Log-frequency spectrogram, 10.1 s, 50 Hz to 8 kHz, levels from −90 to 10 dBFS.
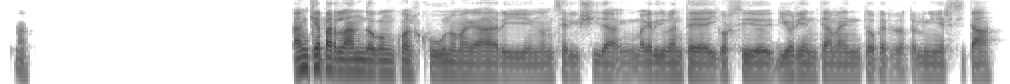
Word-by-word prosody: Ah. - - -8 2.6
Anche 140 +1 +7
parlando 110 -4 +6
con 105 0 +1
qualcuno, 95 -1 -1
magari, 85 -2 -1
non 85 +1 -7
sei 85 - -5
riuscita 90 0 -3
i - - -9
magari 90 +1 -3
durante 90 0 -1
i 85 -1 +1
corsi, 100 - -4
di 90 -1 +1
o - - -5
di 90 +1 -3
orientamento 85 -2 -2
per - - -6
per - - -9
l'università? 90 0 -4
90 Hz, 125 wpm, -25 LUFS, 85-95 Hz, 2.6 s, Anche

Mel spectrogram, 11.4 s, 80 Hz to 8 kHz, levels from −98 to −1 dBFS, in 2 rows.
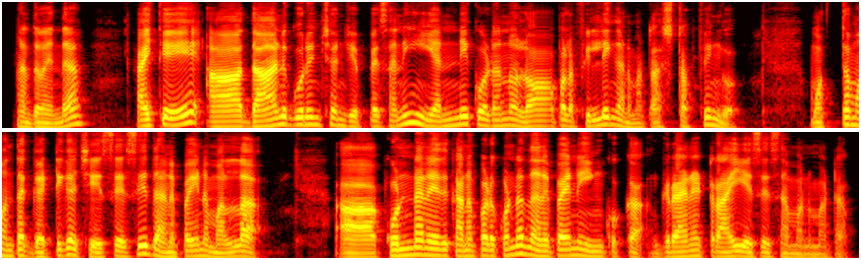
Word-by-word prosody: అర్థమయిందా? 110 - 0 0.4
అయితే 145 +4 +4 0.3
ఆ - - +7 0.2
దాని 140 +8 +6
గురించని 165 -3 -2
జెప్పేసని 130 +8 -4
ఇయన్నీ 140 +7 -1
కూడాను 145 -1 -2
లోపల 130 +1 -1
ఫిల్లింగ్ 145 +4 -1
అనమాట. 100 0 -7
స్టఫింగు - - -5 0.6
మొత్తం 110 +9 -3
అంతా 145 +2 0
గట్టిగా 150 +2 0
చేసేసి 115 - 0
దానిపైన 125 +4 0
మల్లా 120 +4 +2 0.7
ఆ - - +5 0.2
కుండనేది 150 0 +3
కనపడకుండా 140 +7 0
దాని 130 - +3
పైన 145 +1 +4
ఇంకొక 120 -1 -6 0.2
గ్రానైట్ 120 +1 +2
రాయేసేసాం 110 -3 0
అనమాట. 90 -2 -10
130 Hz, 140 wpm, -26 LUFS, 115-150 Hz, 0.7 s, ఆ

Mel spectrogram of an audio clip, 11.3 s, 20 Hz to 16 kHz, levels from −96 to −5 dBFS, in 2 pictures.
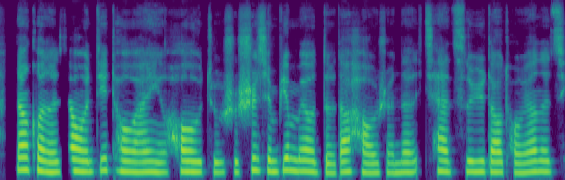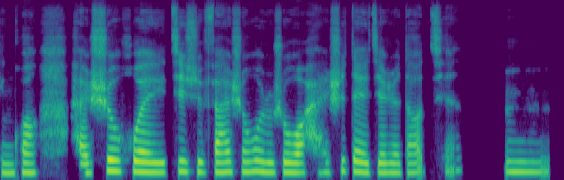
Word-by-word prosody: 那 245 0 +6
可 240 -2 +3
能 200 0 +3
像 230 +1 +4
我 210 - +4
低 225 +3 -3
头 225 -3 0
完 205 0 +2
以 195 - 0
后， 210 +1 +2
就 200 -1 -5
是 200 +1 -4
事 240 +3 0
情 220 -2 0
并 240 +1 +1
没 225 -1 +1
有 215 -1 +3
得 185 -2 -4
到 210 +2 +3
好 190 -2 -1
转 190 0 -5
的， 200 +1 -1
下 215 -1 0
次 210 0 -3
遇 210 0 0
到 205 -1 +3
同 190 -1 -3
样 210 +2 +2
的 210 -1 0
情 185 -3 -6
况 190 0 -1 0.3
还 180 0 -2
是 225 +3 +3
会 200 -3 +2
继 215 +2 -2
续 205 0 -3
发 200 +1 +1
生， 205 0 -3
或 215 -1 +1
者 195 -1 0
说 200 -1 0
我 190 - +4
还 195 - -6
是 220 - -4
得 205 -2 +1
接 190 0 -2
着 185 -1 -2
道 185 +1 -4
歉。 230 - -14 0.4
嗯。 205 -1 -5
205 Hz, 265 characters per minute, -24 LUFS, 195-215 Hz, 0.4 s, 那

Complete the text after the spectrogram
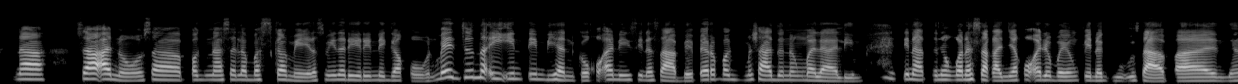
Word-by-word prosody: Na 240 -1 +5 0.4
sa 255 -2 +8
ano 185 -5 +1
sa 210 -3 +1
pag 215 0 -3
nasa 215 +1 -4
labas 215 0 -4
kami 180 -7 -1
tas 190 +4 -6
may 215 - -4
naririnig 200 -2 -3
ako 160 -3 -9
medyo 310 +3 +1
naiintindihan 245 -8 -2
ko 180 0 -4
kung - - -3
ano 220 -1 0
yung 215 - -6
sinasabi. 175 -6 -1
Pero 215 +2 +2
pag 225 -1 -3
masyado 210 -2 0
ng 200 -1 -7
malalim 160 -5 -1 0.4
tinatanong 215 -2 -1
ko 215 - +4
na 220 +2 +2
sa 210 - +4
kanya 180 +2 +1
kung 215 - -2
ano 200 +1 +1
ba 185 -1 +1
yung 190 +1 -5
pinag-uusapan. 170 -1 +2
205 Hz, 165 wpm, -24 LUFS, 180-220 Hz, 0.4 s, sa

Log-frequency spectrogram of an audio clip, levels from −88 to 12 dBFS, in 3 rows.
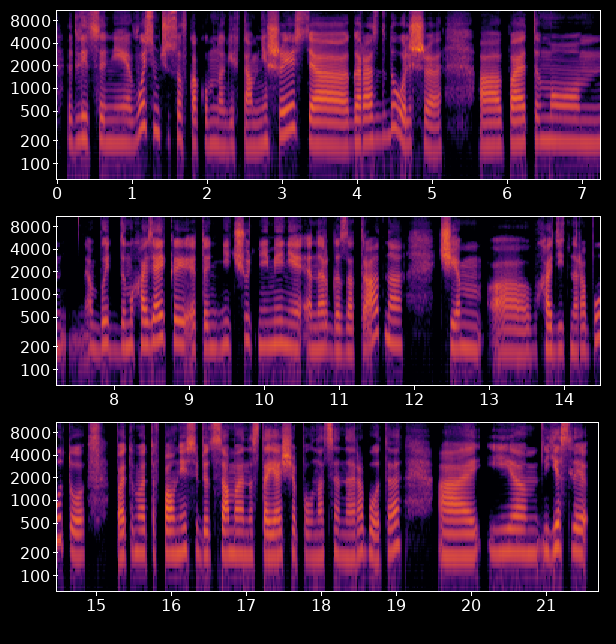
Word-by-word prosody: длится 205 0 0
не 190 0 -4
8 285 - +1
часов, 220 -2 0
как 185 0 -6
у - - -12
многих, 175 -1 -11
там 170 0 -5
не 195 +2 -6
6, 265 0 +4
а 180 -2 +3
гораздо 200 +4 -2
дольше. 180 - +6 0.5
А, 175 +1 -1
поэтому, 195 +1 -2
м, 190 +3 -15 0.5
быть 215 -4 -6
домохозяйкой- 220 +4 0
это 195 -1 -3
ничуть 210 +5 +1
не 210 0 -5
менее 215 -2 -1
энергозатратно, 190 - -3 0.5
чем, 195 -2 +5
а, 170 -1 -5
в 175 - -29
ходить 185 -1 -4
на 175 -1 -6
работу. 185 - -6 0.4
Поэтому, 205 +3 -1
это 200 0 -4
вполне 200 +1 0
себе 195 -3 +1
самая 190 +1 +2
настоящая 185 +1 +4
полноценная 180 0 -3
работа. 205 +4 -5 0.5
А, 180 0 +2 0.2
и 205 -1 -4 0.3
если 215 -1 +1
195 Hz, 110 wpm, -23 LUFS, 180-210 Hz, 0.5 s, дольше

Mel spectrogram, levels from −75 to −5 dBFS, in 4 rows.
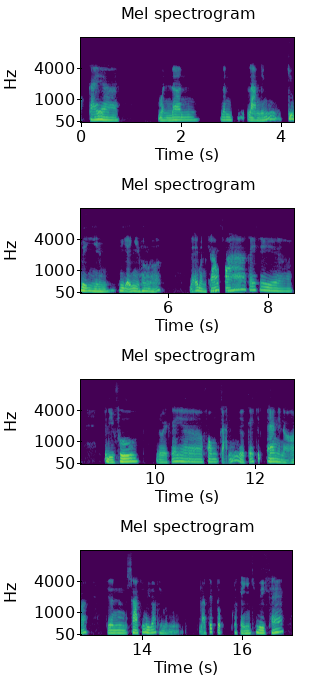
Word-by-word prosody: cái, 120 +3 +3
a 110 -2 +1 0.8
mình 100 0 -1
nên 115 0 0 0.5
nên 115 -2 -2 0.3
làm 100 -2 +1
những 145 - -3
chuyến - - +2
đi 125 -4 +6
nhiều 100 -4 +1 0.2
như 125 -3 +2
vậy 100 -3 +4
nhiều 105 -4 +1
hơn 110 -1 +1
nữa, 100 +10 -2 0.6
để 125 - 0
mình 110 -6 +1
khám 120 +5 +3
phá 130 +8 +1
cái 150 0 -1
cái, 135 -5 +1
ơ, 105 -1 -4 0.5
cái - - +3
địa 105 -1 +4
phương, 130 +3 +6 0.4
rồi 100 -1 -2
cái, 135 +2 +2
ơ, 120 -3 0
phong 115 -1 0
cảnh, 180 +6 -4
rồi 100 - 0
cái - - -1
thức - - -9
ăn 125 0 +4
này 115 - +1
nọ 95 +1 -2
đó. 135 +3 -2 0.4
Cho 115 - +1
nên 110 -1 +1
sau 115 0 +3
chuyến 140 +1 0
đi 120 - +5
đó 130 +3 +1
thì 115 - -5
mình 100 0 -7 0.4
đã - - -5
tiếp - - 0
tục - - -1 0.2
thực - - -6
hiện 95 - 0
những 100 +1 0
chuyến 125 0 0
đi 110 -1 +5
khác 145 +10 0
115 Hz, 190 wpm, -26 LUFS, 105-125 Hz, 0.8 s, đi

